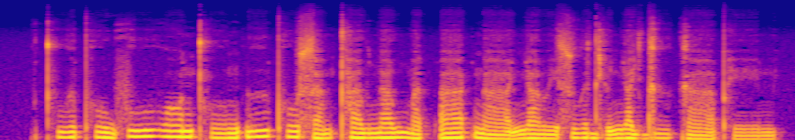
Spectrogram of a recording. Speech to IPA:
t̪ʰ u˩˧ ə̯ pʰ o˧˩ w f uː˧˥ ʋ ɔː˧ n t̪ʰ oː˩ ŋ ʔ ɯː˧˥ pʰ o˧ s a˩˧ m t̪ʰ a˧ w n a˧˥ w m a˧˩ t̚ ʔ aː˧˥ k̚ n aː˧˩ ɲ a˧ ʋ e˧˩ s u˧˥ ə̯ d i˩˧ ə̯ ɲ a˥˨ j d ɯː˧ k aː˧˩ pʰ eː˩ m

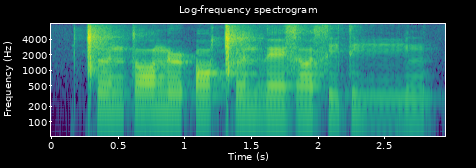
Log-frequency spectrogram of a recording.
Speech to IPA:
ǀʰ əː n t ɔː n ə˞ ʔ ɔ ǀʰ ə n ð ɛː z ʌː s i t iː n

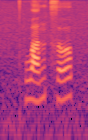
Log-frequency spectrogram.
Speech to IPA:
pʰ w a˧˥ n t͡s ɤ˧˥

